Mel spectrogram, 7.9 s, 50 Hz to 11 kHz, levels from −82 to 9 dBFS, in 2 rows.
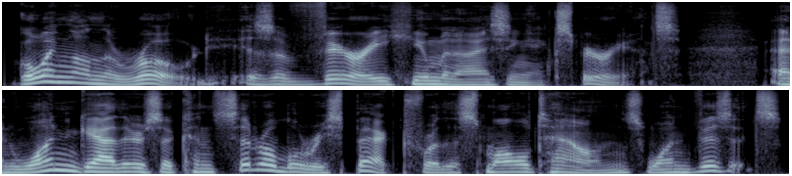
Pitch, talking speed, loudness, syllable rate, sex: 135 Hz, 160 wpm, -22 LUFS, 5.1 syllables/s, male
